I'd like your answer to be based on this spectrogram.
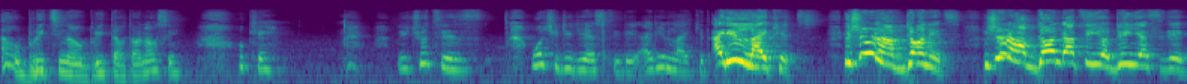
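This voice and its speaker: At a fairly quick pace, a woman speaks in a high, bright, sharp voice. Her pitch swings very widely and her loudness swings a lot. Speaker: speaker sharing relationship stories. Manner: loud, tends to shout when talking.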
